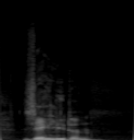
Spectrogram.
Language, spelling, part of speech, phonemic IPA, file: Dutch, zeelieden, noun, /ˈzelidə(n)/, Nl-zeelieden.ogg
- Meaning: plural of zeeman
